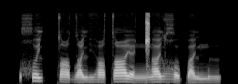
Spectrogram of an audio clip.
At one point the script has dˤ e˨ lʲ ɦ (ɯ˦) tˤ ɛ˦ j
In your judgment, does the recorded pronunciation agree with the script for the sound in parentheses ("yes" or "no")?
no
